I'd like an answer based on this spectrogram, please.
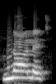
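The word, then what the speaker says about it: knowledge: कई शब्द होते हैं नॉलेज नॉलेज है नॉलेज में के से शुरू होता है के साइलेंट होता है ना बट होता तो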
